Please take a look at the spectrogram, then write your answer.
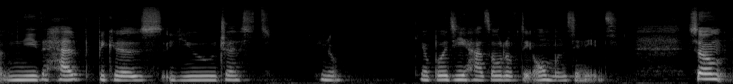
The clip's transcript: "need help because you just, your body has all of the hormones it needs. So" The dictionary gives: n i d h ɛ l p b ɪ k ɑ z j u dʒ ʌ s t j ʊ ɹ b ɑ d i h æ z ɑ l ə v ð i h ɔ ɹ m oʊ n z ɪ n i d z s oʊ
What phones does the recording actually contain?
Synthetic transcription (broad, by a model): n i d h ɛ l p b ɪ k ɑ z j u dʒ ʌ s t j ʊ ɹ b ɑ d i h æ z ɑ l ə v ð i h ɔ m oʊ n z ɪ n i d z s oʊ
